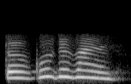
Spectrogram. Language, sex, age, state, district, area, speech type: Kashmiri, female, 18-30, Jammu and Kashmir, Bandipora, rural, conversation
